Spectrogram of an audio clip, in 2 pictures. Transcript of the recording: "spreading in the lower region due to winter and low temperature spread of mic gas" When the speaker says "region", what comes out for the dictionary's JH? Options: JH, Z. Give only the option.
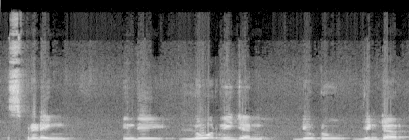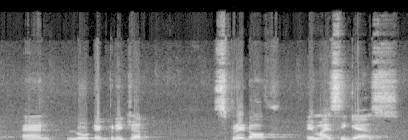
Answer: JH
